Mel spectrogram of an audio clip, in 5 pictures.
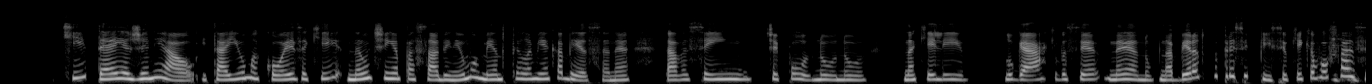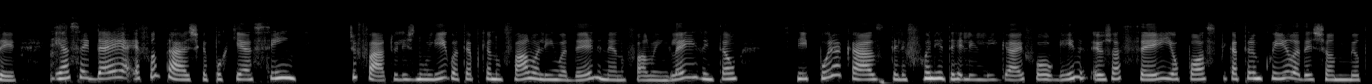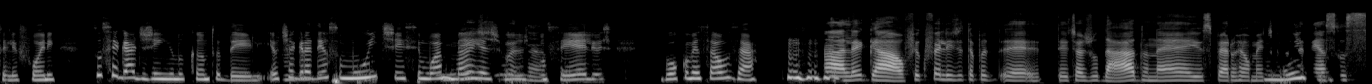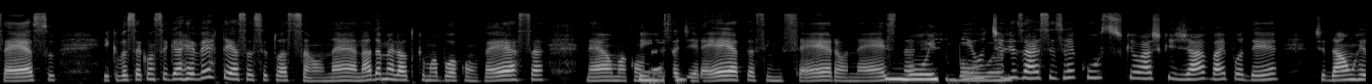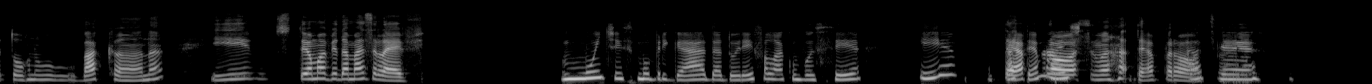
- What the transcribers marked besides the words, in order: unintelligible speech; other background noise; tapping; laugh; chuckle
- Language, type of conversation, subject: Portuguese, advice, Como posso reduzir as distrações e melhorar o ambiente para trabalhar ou estudar?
